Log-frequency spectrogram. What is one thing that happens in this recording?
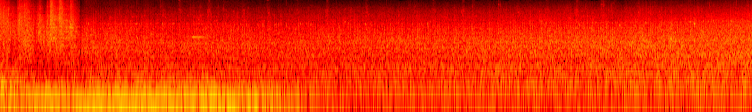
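A heavy tank engine rumbles deeply, loud at first and then quieter.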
